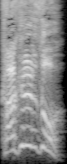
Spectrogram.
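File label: Japanese Neutral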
